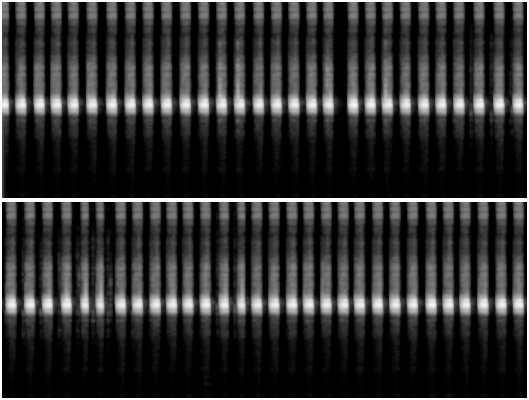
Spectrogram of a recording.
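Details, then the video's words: Cricket chirping loudly at night: a high, pure pulse repeated nearly four times a second in a steady, unbroken train, with a brief hitch near the midpoint. No other sounds are heard. "Cricket Chirping Sounds - Cricket klinkt 's nachts luid"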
